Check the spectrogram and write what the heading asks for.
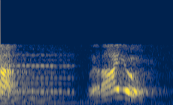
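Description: A music cue ends, then a person gives a wordless vocal cry about a second in, its pitch rising and falling.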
